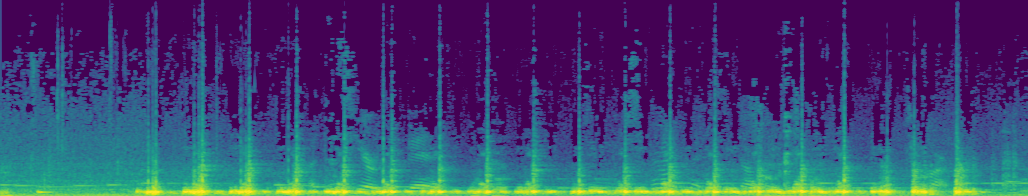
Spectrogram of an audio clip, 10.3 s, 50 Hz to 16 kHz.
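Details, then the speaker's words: Rapid, regular whooshing pulses at 140 a minute during a 5D ultrasound scan at 31 weeks of pregnancy, a baby girl; fetal heartbeat on Doppler ultrasound, rate called absolutely perfect, normal. "heartbeat isn't it all right here we go heart rate of 140 which is absolutely perfect"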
